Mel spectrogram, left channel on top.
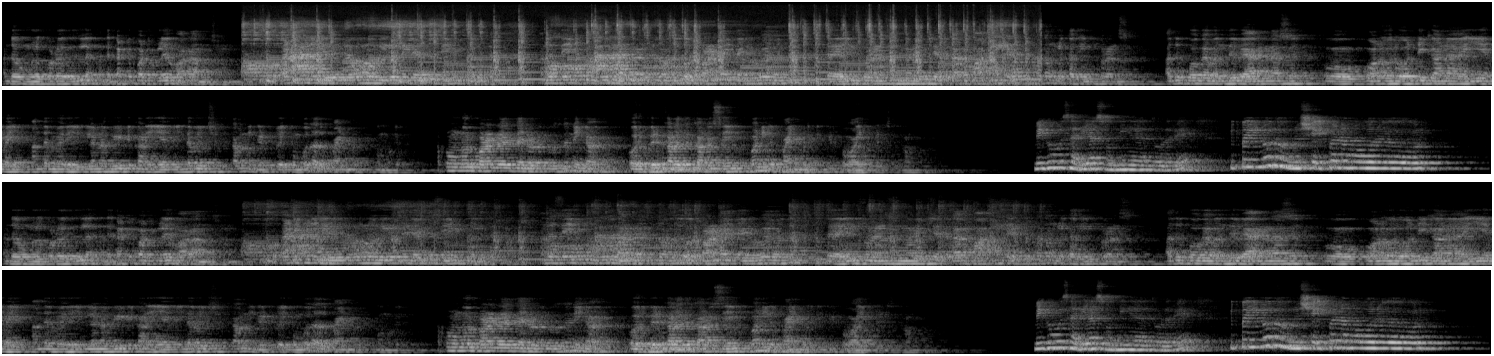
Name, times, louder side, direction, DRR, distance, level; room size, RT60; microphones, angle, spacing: voice 1, 0.0-2.3 2.7-5.1 5.4-7.9 8.2-11.2 11.6-18.9 19.3-20.9 21.2-23.5 23.9-24.0, left 1 dB, 40° left, -3 dB, 2.5 m, -29 dB
Human voice / Acoustic guitar / Piano, 2.4-10.4, left 9 dB, 85° left, 0.4 m, -30 dB
voice 2, 25.2-26.8 27.3-29.1, equal, 10° right, -3 dB, 1.5 m, -24 dB
15.0 x 7.6 x 3.0 m, 1.2 s
head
